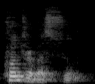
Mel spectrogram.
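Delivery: ordinary talk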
